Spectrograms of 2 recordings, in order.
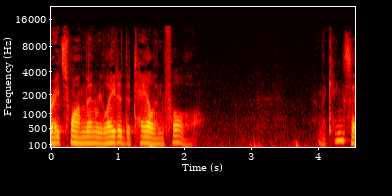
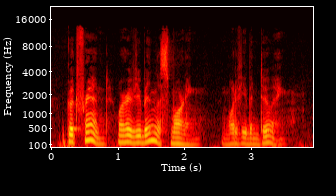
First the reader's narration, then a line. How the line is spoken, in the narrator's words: speaking gently, she asked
